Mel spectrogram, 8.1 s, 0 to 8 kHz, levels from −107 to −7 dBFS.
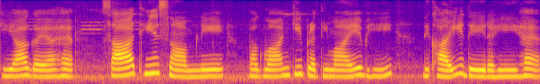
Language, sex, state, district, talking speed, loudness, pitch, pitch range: Hindi, female, Chhattisgarh, Raipur, 105 wpm, -17 LUFS, 195 Hz, 185-210 Hz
